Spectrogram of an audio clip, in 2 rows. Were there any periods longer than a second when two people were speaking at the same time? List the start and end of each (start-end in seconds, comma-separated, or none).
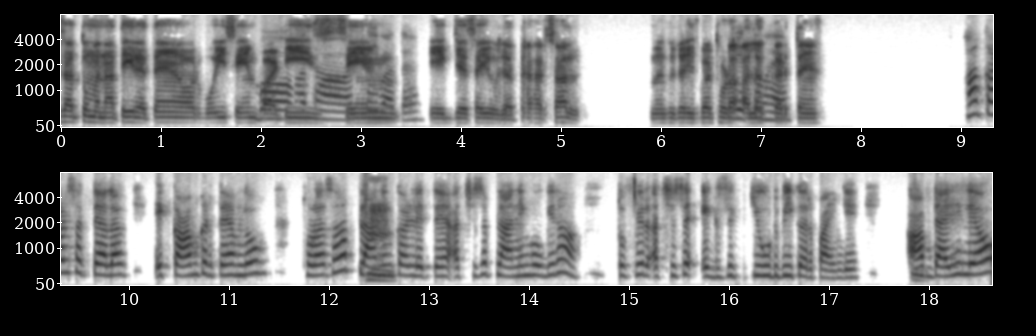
2.0-3.2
